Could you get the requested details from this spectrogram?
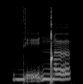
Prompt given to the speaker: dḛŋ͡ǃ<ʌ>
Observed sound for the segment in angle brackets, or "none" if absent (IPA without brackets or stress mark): ʌ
